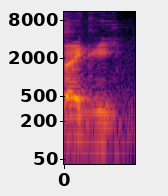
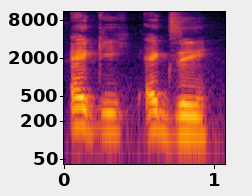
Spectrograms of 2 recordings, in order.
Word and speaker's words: Eggsy: plus Eggy. It's Eggsy, plus the statesman and the His Golden name's Circle. fucking. How'd you get Eggsy from that, please?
